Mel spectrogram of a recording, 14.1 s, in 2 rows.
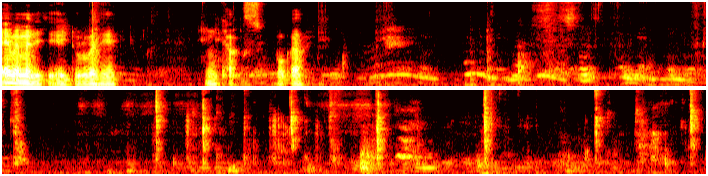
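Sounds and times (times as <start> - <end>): chewing with wet mouth clicks: 6.9 - 7.4, 8.2 - 11.0, 11.6 - 14.0.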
